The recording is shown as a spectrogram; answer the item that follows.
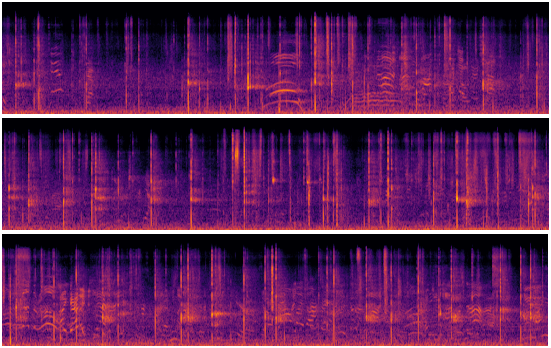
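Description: Pickleball paddles striking the plastic ball during rallies: sharp pops at irregular intervals, with voices behind them.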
